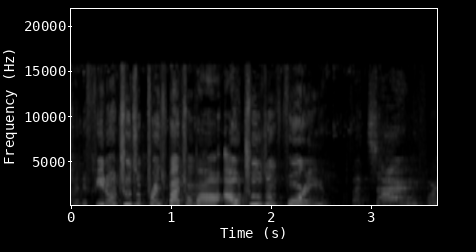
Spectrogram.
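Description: A young performer sings loudly in a hall.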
